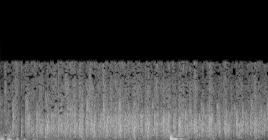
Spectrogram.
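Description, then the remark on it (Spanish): An audience on the radio programme La Rosa de los Vientos applauds its musician and singer steadily for about five seconds, a dense, crackling wash of many hands clapping at constant loudness, with a few voices calling out underneath. “este aplauso para nuestro músico, para nuestro cantante,”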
